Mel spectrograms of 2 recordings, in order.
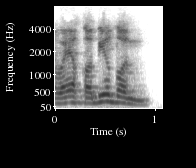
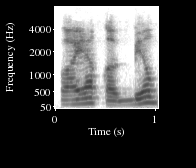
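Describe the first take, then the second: First: An extra vowel follows the final consonant. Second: The final consonant is closed without an added vowel. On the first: The speaker calls it wrong. "Bukan waya qabildon" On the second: The speaker calls it right. "Ini waya nun ditutup"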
